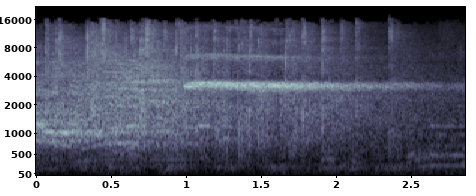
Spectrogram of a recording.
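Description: A referee's whistle blows once, briefly.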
